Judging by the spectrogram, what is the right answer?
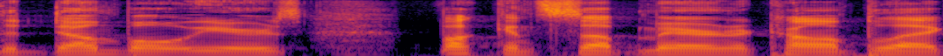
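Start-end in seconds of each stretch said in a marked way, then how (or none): none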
